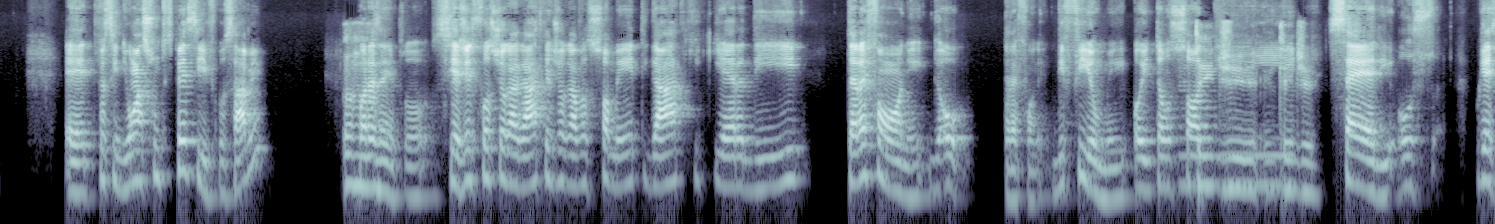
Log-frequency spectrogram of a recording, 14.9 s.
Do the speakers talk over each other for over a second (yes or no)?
yes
